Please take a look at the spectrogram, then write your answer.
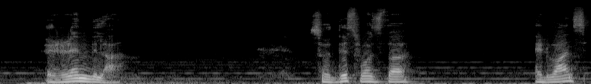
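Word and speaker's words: Rijndael: AES is Advanced Encryption Standard, and this is, its original name was Dutch pronunciation Rendila.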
